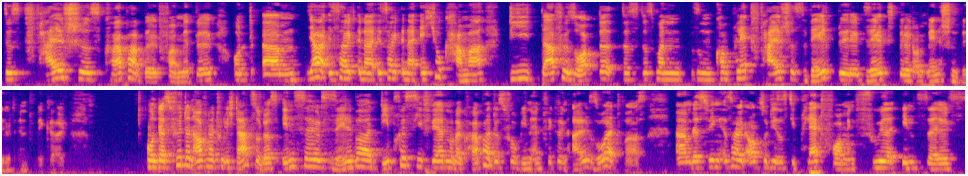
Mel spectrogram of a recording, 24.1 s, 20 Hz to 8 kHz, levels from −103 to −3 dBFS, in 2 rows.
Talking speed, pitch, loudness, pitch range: 150 wpm, 185 Hz, -21 LUFS, 165-220 Hz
